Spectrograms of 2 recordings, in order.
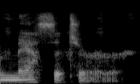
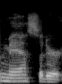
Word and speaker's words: masseter: open and close so this is called the masseter m a s e t e r so once you put the masseter in it sort of covers up that angle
